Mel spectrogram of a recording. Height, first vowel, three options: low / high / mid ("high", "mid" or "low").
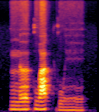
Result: mid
